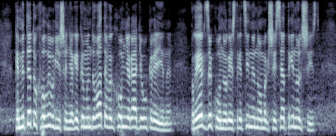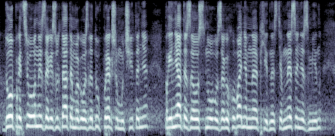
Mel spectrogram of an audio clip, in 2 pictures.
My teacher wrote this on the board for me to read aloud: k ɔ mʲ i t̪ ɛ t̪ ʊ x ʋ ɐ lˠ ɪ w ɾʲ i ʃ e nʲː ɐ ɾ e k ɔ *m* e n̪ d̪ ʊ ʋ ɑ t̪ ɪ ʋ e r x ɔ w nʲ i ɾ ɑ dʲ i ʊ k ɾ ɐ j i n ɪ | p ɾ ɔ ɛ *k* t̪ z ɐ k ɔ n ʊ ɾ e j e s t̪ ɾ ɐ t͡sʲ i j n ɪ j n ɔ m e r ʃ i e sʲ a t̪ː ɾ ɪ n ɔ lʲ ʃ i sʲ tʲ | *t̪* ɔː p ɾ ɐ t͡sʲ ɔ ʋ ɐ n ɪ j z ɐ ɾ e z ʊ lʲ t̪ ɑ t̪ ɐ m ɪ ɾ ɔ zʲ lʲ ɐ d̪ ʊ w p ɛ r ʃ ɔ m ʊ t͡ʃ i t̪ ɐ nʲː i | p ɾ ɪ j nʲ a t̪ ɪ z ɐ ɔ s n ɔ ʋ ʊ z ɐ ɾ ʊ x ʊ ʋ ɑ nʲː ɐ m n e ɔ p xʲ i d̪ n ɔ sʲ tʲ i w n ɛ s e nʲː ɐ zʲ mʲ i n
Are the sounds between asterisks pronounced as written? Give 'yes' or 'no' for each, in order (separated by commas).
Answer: yes, yes, no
